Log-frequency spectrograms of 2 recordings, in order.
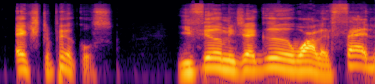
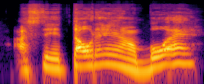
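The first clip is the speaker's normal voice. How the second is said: imitating old gangster; 6 semitones higher, slower than usual. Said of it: "he call it throw down".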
